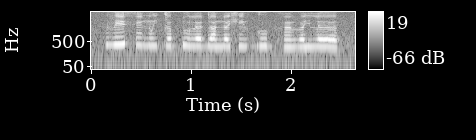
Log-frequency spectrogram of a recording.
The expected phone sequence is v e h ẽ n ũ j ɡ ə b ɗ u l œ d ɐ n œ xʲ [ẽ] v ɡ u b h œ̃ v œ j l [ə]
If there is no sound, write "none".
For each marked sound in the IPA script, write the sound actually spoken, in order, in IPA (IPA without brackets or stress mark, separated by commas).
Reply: ẽ, ə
